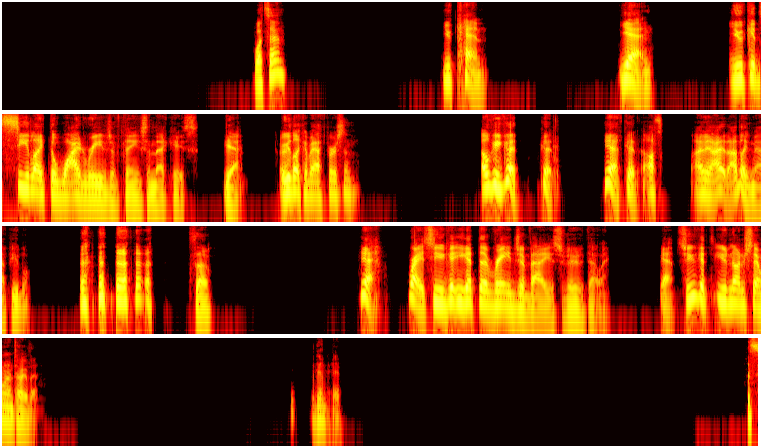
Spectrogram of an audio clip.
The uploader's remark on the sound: This was a live class recorded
